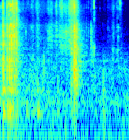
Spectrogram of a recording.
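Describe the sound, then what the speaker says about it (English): Someone riffle-shuffles two halves of a deck of playing cards, face-up cards into face-down ones, giving two short, quiet, crisp bursts of flutter without any talk. "now I want you to give these two halves a riffle shuffle"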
